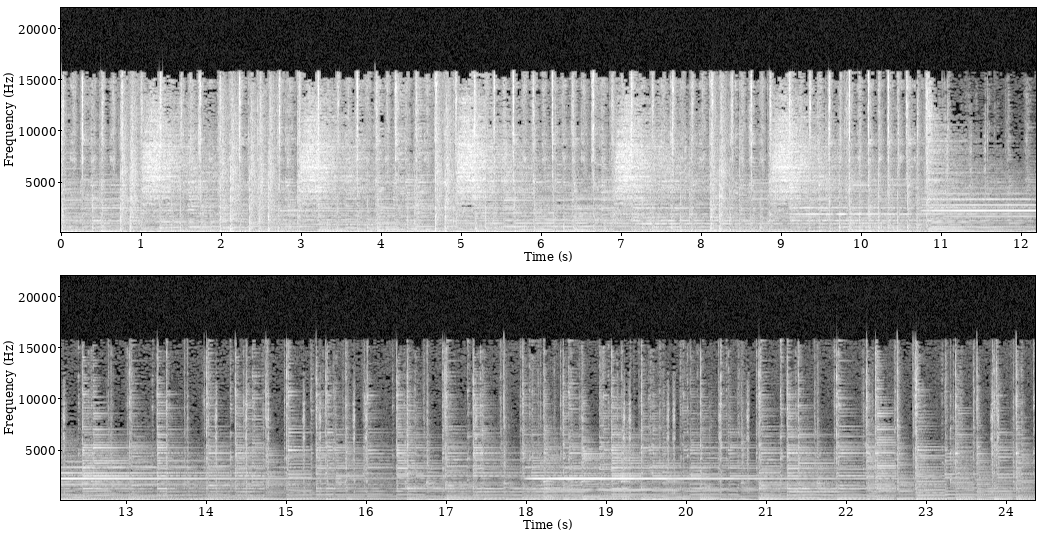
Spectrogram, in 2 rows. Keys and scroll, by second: 0.0 ctrl+h, 4.2 Escape, 6.3 Delete, 8.4 m, 11.3 e, 12.0 p, 14.4 e, 18.5 Escape, 20.0 p, 20.8 Escape, 23.2 Escape, 23.3 Escape, 23.5 Escape, 24.2 h.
